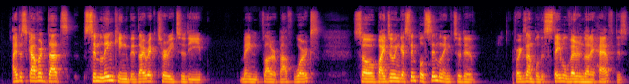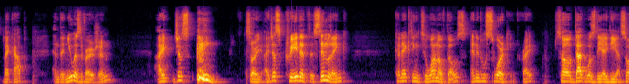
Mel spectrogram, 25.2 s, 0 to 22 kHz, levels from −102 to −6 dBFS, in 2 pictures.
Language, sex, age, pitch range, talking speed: English, male, 30-49, 120-150 Hz, 145 wpm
